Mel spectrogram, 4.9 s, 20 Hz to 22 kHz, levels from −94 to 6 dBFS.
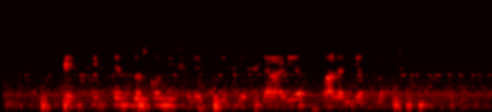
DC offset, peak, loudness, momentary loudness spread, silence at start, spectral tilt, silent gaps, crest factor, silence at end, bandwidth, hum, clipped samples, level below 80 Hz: under 0.1%; -36 dBFS; -58 LUFS; 11 LU; 0.05 s; -4 dB/octave; none; 22 dB; 0 s; 7 kHz; none; under 0.1%; under -90 dBFS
